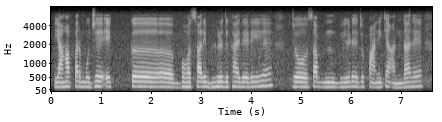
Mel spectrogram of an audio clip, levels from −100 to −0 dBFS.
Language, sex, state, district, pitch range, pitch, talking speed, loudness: Hindi, female, Bihar, Sitamarhi, 160-175 Hz, 165 Hz, 155 wpm, -22 LUFS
